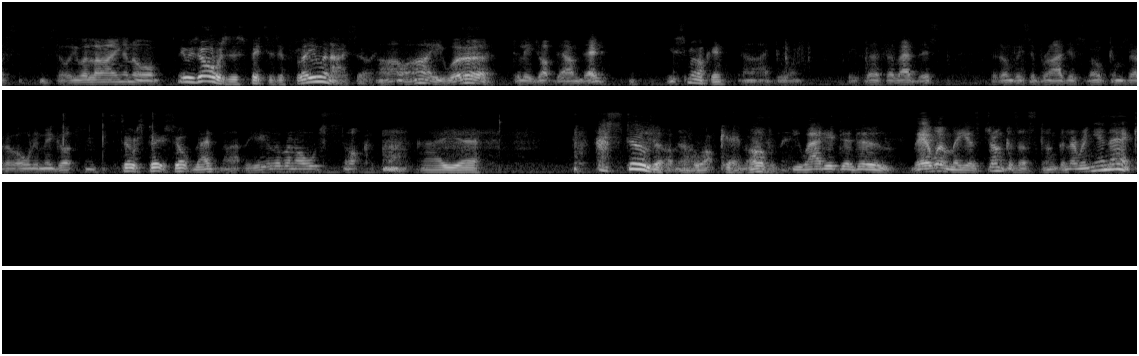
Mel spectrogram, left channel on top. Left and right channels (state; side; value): silent; right; 55 dB below the other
